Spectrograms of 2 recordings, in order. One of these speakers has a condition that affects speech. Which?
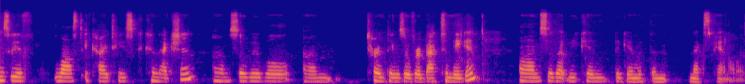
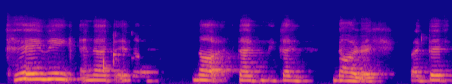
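The second: cerebral palsy; speech impediment.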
